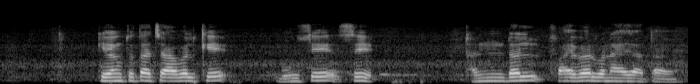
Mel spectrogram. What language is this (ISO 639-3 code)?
hin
